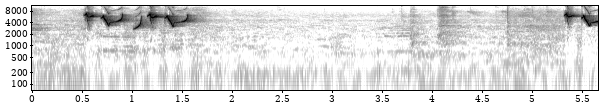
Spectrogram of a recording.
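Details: 'Wucit wucit' song of an energetic cinereous tit, locally gelatik batu, used as training material for other birds: two high, swooping double whistles, a long quiet pause with faint clicks, then the phrase begins again.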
